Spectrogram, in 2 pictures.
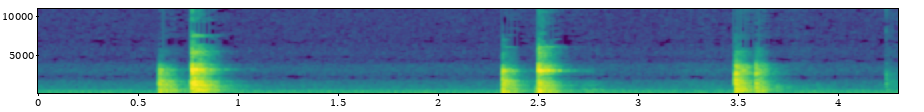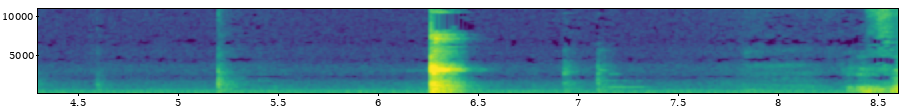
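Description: Small cups and containers knocked and set down on a table: a few short clinks with a slight ring, two quick pairs in the first three seconds, another at about three and a half seconds, and the sharpest one about six seconds in.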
